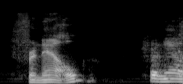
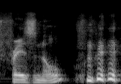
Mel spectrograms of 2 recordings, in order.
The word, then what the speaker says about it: Fresnel: paul that early on i very nearly answered fresno ah no fresnel commonly commonly mispronounced fresno yeah i'm english why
